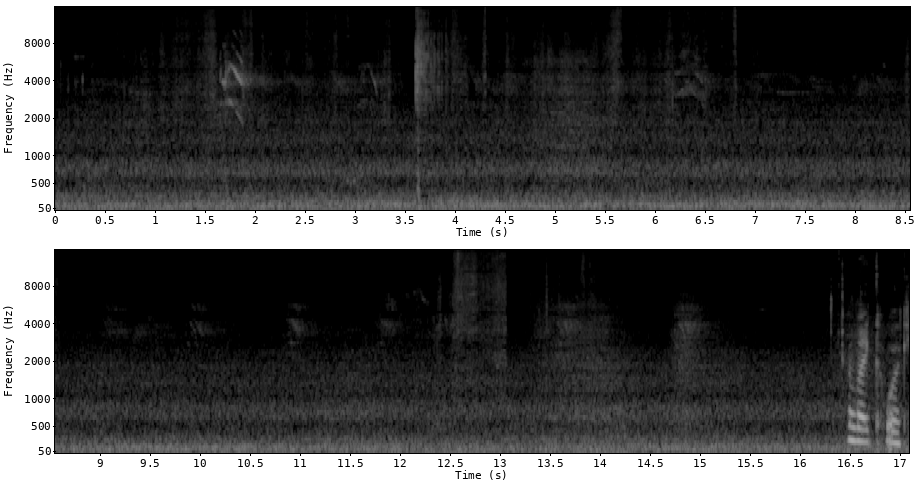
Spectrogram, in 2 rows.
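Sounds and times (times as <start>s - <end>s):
birds chirping: 0.0s - 4.5s
handling rustles: 0.0s - 7.1s
low steady hum: 0.0s - 17.0s.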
